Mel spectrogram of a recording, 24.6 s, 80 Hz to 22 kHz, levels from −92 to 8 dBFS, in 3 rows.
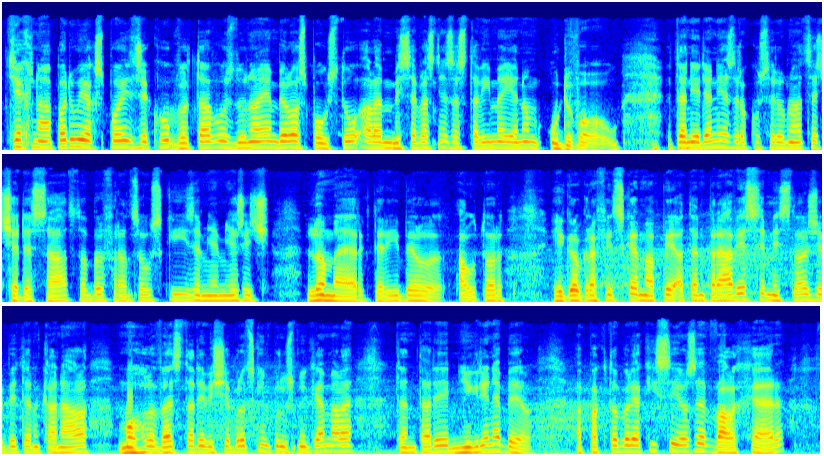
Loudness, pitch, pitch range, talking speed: -21 LUFS, 145 Hz, 130-155 Hz, 145 wpm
